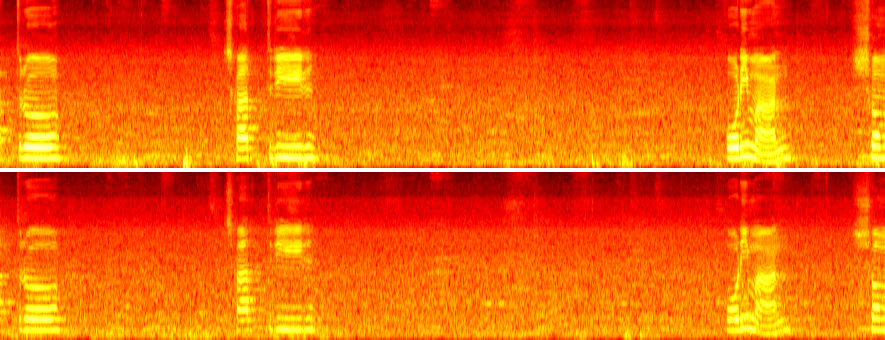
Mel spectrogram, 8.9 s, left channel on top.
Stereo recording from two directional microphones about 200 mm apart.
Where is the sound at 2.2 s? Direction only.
40° left (ahead or behind).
